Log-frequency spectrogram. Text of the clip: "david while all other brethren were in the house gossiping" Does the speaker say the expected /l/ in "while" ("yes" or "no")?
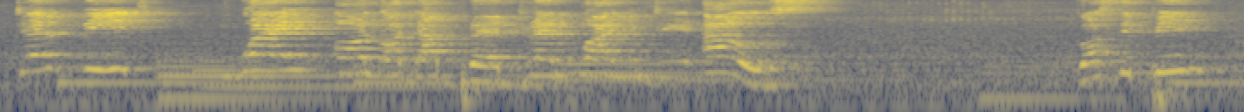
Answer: no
